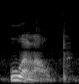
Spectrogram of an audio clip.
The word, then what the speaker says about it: Urlaub: Então, um exemplo que eu gosto de dar é na palavra Urlaub. Termina com B de bola, mas o som é de P de pato, um P mudo, né? Urlaub.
